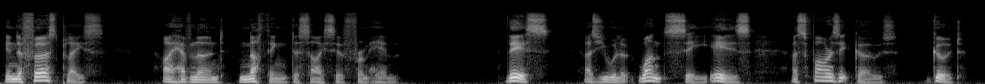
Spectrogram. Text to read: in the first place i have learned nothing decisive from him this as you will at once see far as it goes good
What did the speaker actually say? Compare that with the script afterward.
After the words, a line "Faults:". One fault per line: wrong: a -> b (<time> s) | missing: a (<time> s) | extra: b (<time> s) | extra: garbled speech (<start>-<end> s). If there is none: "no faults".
in the first place i have learned nothing decisive from him this as you will at once see is as far as it goes good
Faults:
extra: is as (7.1 s)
